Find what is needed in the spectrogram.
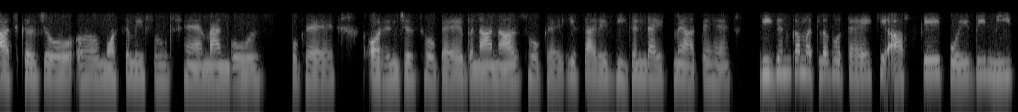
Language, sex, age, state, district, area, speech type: Urdu, female, 30-45, Uttar Pradesh, Rampur, urban, conversation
